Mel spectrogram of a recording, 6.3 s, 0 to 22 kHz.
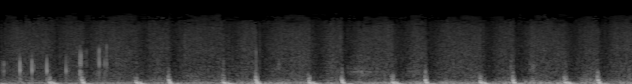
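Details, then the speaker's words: Human heart sound electrically amplified a million times, from a 1937 film: deep, booming, drum-like paired thumps at about 70 beats a minute in a steady rhythm, likened to a jungle drum; amplified heartbeat. "does this sound like the rhythmical beat of a jungle drum actually it is the sound of a human heart which science can amplify a million times"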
